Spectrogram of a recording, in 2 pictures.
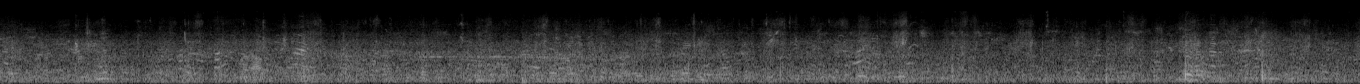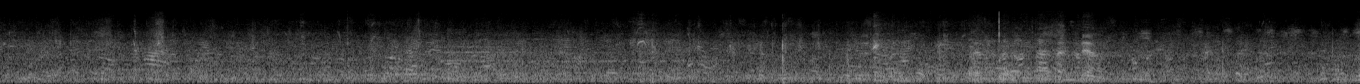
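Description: A crowd of people murmurs and chatters throughout a large echoing hall.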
